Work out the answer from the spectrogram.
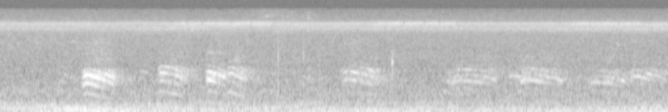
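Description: A bird calling over and over in short, falling calls, often two in quick succession, about a dozen in all, over a steady low background rumble.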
